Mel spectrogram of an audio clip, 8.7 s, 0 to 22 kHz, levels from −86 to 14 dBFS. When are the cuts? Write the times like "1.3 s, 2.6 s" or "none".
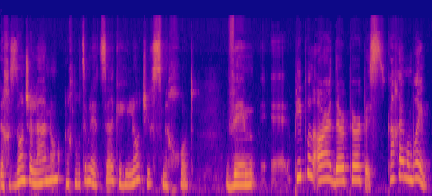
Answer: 4.4 s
